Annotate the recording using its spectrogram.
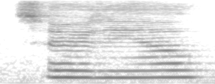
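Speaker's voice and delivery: high, thin Sergio from the throat; weak throaty try. Shown as a demonstration. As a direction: say it wrong, from the throat.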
